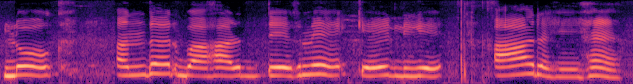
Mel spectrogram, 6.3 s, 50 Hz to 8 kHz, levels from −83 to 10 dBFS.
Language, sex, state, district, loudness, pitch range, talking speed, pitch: Hindi, female, Punjab, Fazilka, -13 LUFS, 255-285 Hz, 85 wpm, 270 Hz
